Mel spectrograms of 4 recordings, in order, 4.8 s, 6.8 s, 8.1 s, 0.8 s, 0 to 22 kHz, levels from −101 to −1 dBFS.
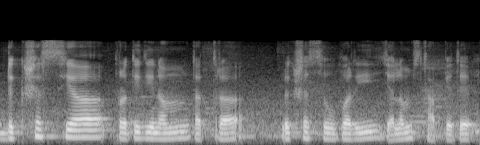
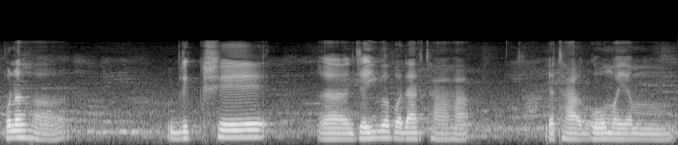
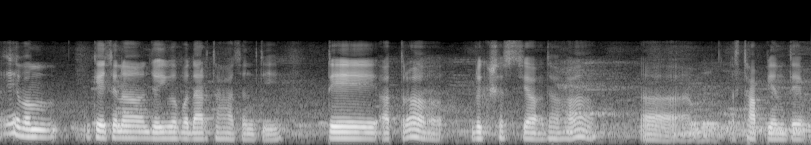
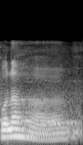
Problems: background sounds at intervals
